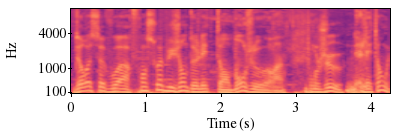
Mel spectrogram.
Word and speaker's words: l'Étang: Et j'ai le plaisir de recevoir François Bujon de l'Étang. Bonjour. Bonjour. L'Étang ou l'Estan, pardonnez-moi? Non, on ne prononce pas le S.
